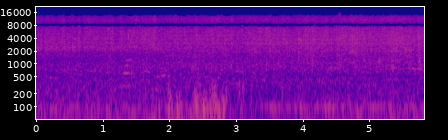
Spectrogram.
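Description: A fountain splashes water.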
